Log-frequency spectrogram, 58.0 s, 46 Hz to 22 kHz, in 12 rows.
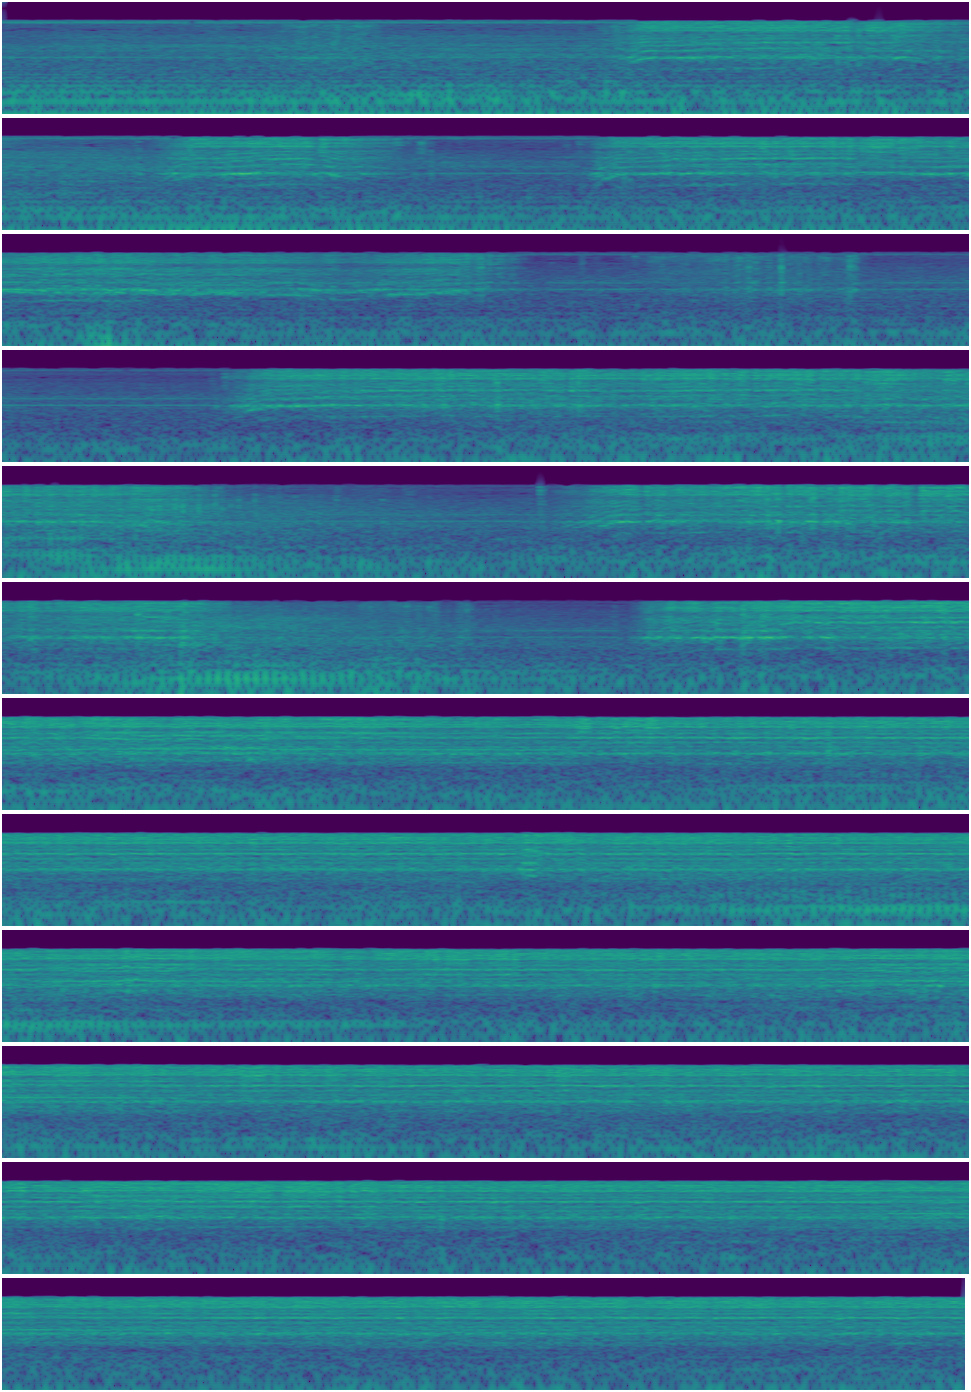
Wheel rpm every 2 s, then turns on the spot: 10, 60, 60, 70, 130, 100, 30, 20, 140, 140, 30, 120, 90, 40, 150, 160, 160, 160, 160, 160, 160, 160, 160, 160, 160, 160, 160, 160, 160.
6-8 12-14 24-26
